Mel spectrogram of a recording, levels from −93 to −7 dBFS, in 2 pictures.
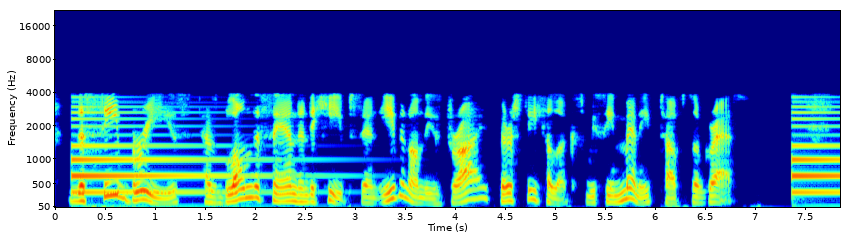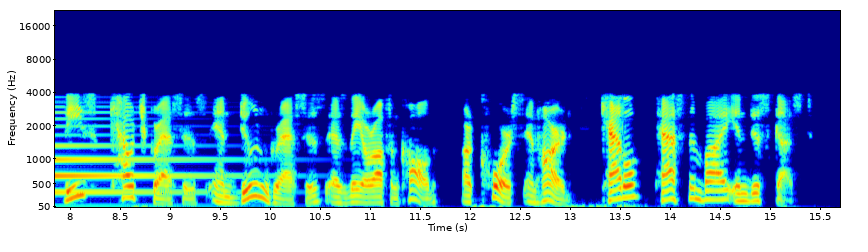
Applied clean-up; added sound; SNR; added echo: none; Acoustic guitar; 2 dB; none.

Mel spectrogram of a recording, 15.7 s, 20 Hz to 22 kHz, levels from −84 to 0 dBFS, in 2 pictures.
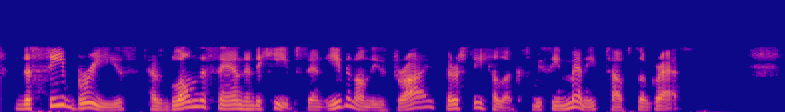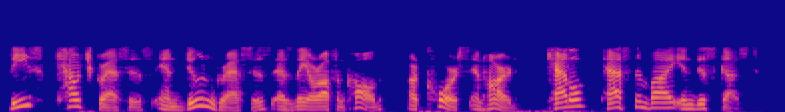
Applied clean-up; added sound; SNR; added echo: none; none; none; none.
